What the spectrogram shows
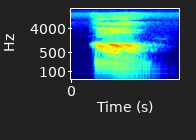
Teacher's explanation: ক জীবটা তোমার তালুর সাথে স্পর্শ হইছে। এই ক এর জন্য হইছে এটা তালেব্য ব্যঞ্জন ধ্বনি।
